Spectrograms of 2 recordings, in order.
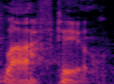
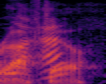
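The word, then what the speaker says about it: Laugh Tale: know that it's actually Laugh-tail. Laugh-tail, not Raftail. Laugh-tail, yeah. Yeah, laugh tail, like a tail Oh, that's funny. they say R because Japanese doesn't have L's.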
